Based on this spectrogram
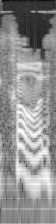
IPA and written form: koʊn (Cohn)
